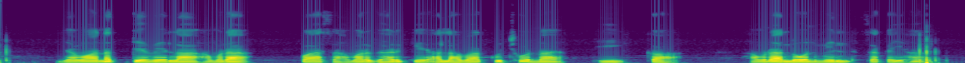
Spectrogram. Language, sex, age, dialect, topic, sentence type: Magahi, male, 18-24, Western, banking, question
